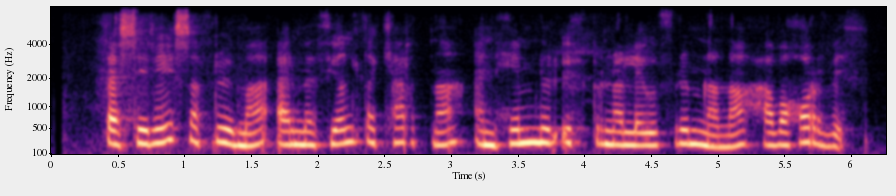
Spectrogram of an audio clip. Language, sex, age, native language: Icelandic, female, 20-29, Icelandic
